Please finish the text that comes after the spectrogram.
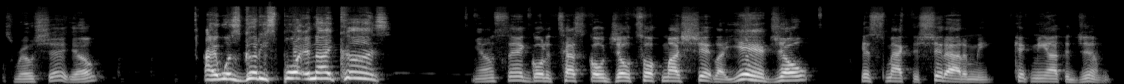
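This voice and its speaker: A man's voice: fairly high pitch, animated, unhurried, no echo, studio quality. A young man hosting a casual boxing talk stream, bantering with loose, profane energy. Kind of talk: casual live-stream chat with viewers.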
